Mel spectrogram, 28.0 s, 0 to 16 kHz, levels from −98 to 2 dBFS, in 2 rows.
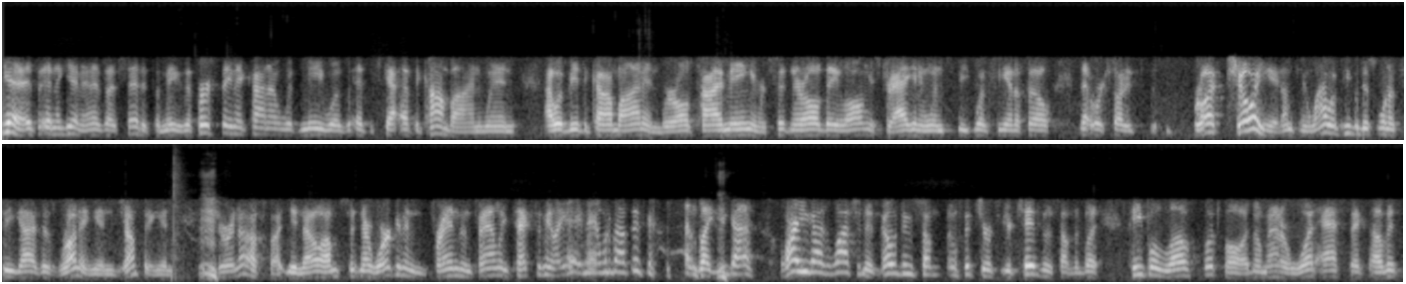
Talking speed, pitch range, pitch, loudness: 255 wpm, 140-205 Hz, 155 Hz, -23 LUFS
